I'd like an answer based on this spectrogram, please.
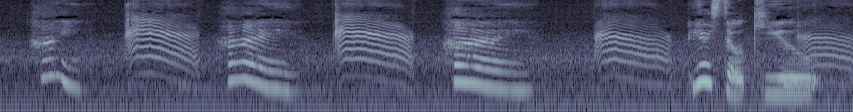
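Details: Cats in a funny compilation, meowing repeatedly indoors: a series of loud, falling, harmonic-rich meows roughly every one to two seconds, ending with sharper chirping cries, over a steady low hum with faint speech.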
